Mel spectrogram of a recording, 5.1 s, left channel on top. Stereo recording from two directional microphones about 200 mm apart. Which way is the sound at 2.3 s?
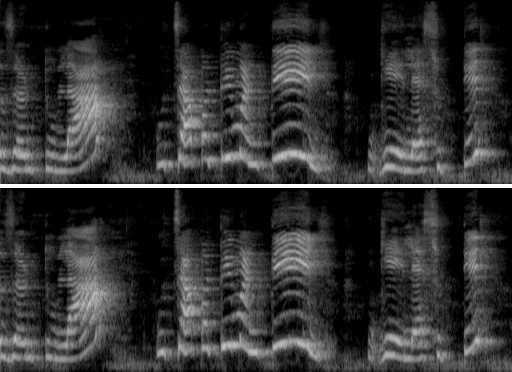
20° left (ahead or behind).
